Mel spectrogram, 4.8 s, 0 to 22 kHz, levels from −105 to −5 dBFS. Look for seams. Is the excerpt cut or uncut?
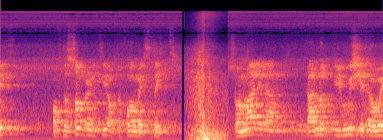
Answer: cut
